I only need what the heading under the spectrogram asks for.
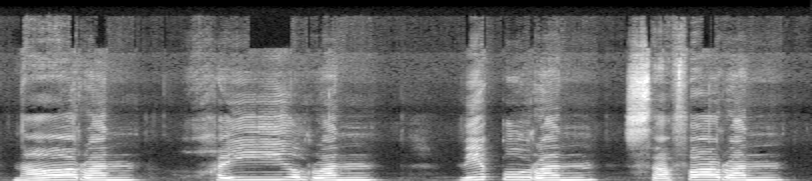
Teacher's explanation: تنوین جہاں جہاں آئی ہے 2 زبر والی تو اس کو ہم نے موٹا ادا کیا ہے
